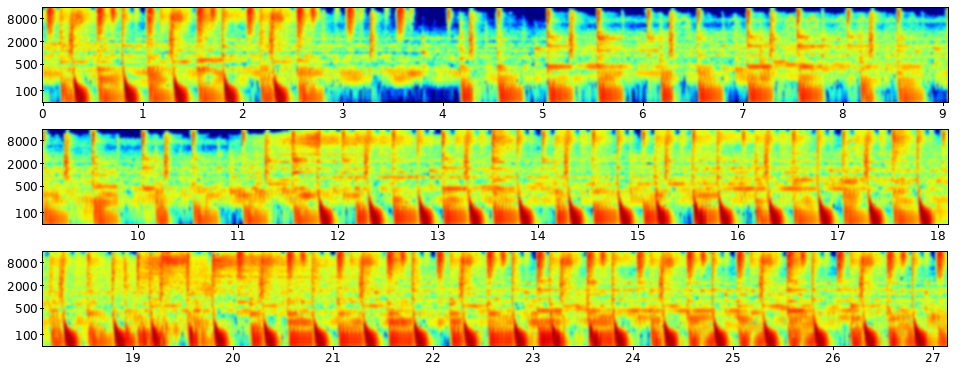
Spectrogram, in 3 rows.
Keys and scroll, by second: 14.1 Tab, 20.5 f, 21.0 Tab, 23.9 Tab.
